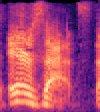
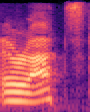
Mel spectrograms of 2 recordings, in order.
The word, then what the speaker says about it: Ersatz: Am I saying that word right? – Is that how you say it? Ersatz? – I think I'm saying it wrong. Ersatz? Ersatz? Ersatz. Ersatz. That's how it is. Ersatz. – Not Eratz, then? – There's an S in there.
